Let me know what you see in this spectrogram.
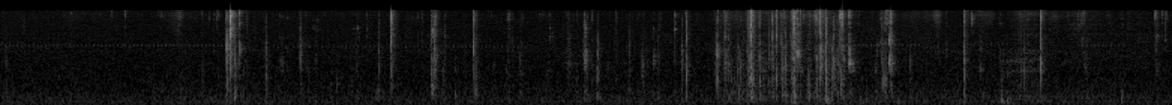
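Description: Quiet, scattered clicks of chewing a sugar-coated sour gummy worm. A flurry of plastic candy-bag crinkling comes about six to seven seconds in.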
